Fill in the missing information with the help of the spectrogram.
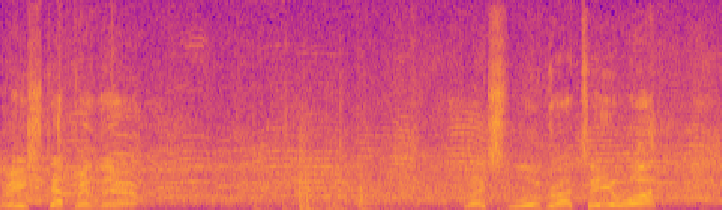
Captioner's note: applause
